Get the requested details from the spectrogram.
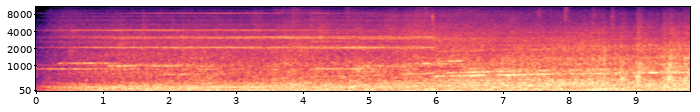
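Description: A train rumbles and hums steadily from inside a carriage.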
